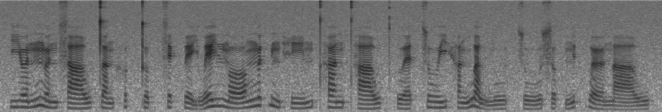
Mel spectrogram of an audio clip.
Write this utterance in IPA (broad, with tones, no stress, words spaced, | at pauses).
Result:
jɵ˨˥n ŋɵ˨˧nsaː˨˥wt̪ɐ˨ŋ hʊ˥k̚t̪ʊ˨˥k̚ sɪ˧k̚pe˨˩jwe˥j n̪ɔː˨˥ ŋɵ˥t̚ɪ˨˧ŋhiː˨˥mt̪ʰɐ˧n t̪ʰaː˨˥wkʷʰɛː˨˥t̚ suː˨˧jhɐ˨˥ŋwɐ˨˩w ŋuː˨t̚suː˨˥ sʊ˧k̚ ŋɪ˥k̚wœː˨n̪aː˨˧w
